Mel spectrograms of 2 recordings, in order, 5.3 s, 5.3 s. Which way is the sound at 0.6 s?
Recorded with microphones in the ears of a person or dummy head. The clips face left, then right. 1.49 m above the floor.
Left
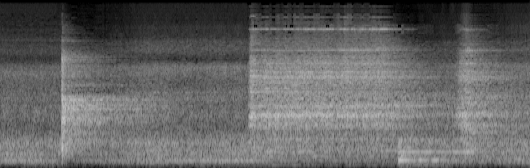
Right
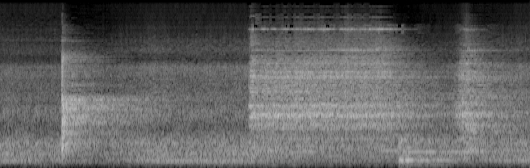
Centre (ahead or behind).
